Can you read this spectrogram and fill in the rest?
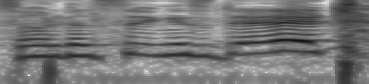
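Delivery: a man mourning in mock grief to his king; imitating a grieving subject, voice breaking into laughter; mock sad lament. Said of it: "He said so sadly".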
